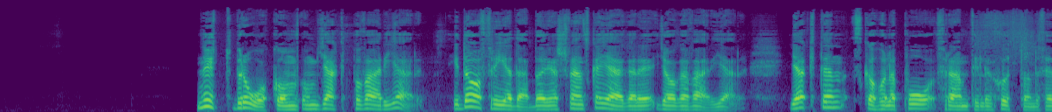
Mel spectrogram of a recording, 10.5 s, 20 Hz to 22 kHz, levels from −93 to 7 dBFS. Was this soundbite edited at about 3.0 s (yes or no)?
yes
